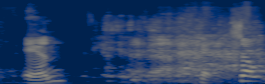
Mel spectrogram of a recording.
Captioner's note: audience laughing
